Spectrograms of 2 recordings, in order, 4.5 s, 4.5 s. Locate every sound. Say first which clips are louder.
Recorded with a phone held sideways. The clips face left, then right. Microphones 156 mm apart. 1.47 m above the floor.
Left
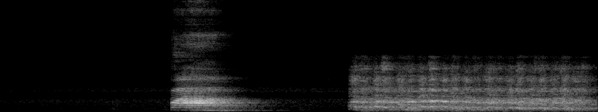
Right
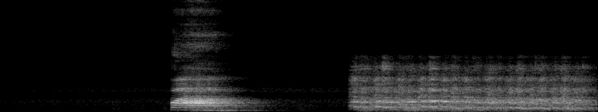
1.3 s a shout: right 1 dB; 15° right (ahead or behind), 0.5 m
2.6 s a zipper: even; 30° left (ahead or behind), 1.6 m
